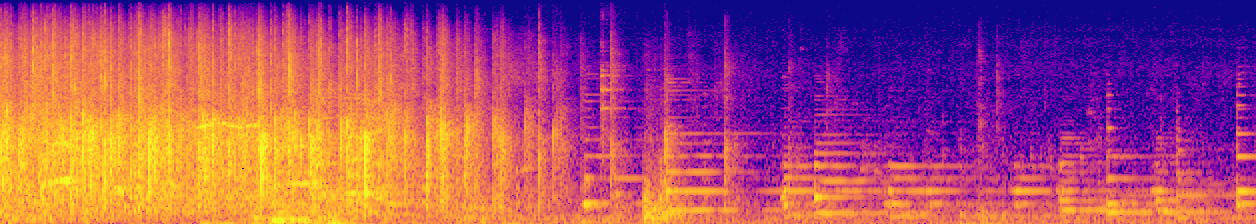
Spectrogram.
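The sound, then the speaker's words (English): A crowd applauds steadily for several seconds, a dense wash of clapping that thins and fades out midway, after which a few sustained instrumental notes play quietly. “clap, and you folks are right on.”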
